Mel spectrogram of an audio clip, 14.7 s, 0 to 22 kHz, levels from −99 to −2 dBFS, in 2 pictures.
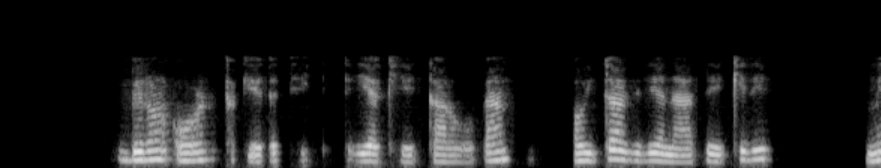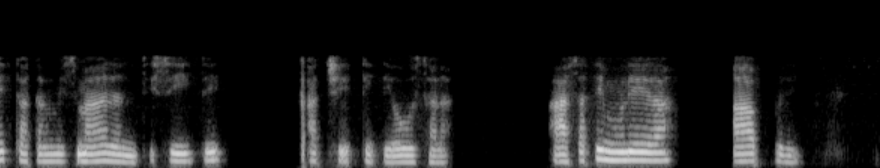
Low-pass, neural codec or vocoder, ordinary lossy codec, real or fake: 5.4 kHz; codec, 16 kHz, 0.4 kbps, LongCat-Audio-Codec; AAC, 48 kbps; fake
